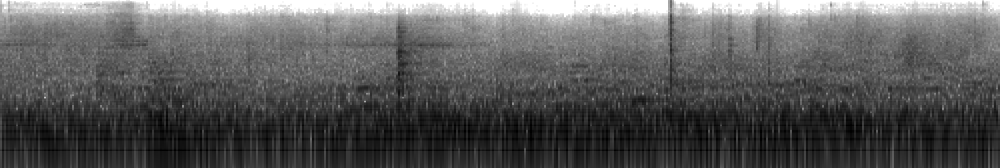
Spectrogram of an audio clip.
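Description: Steady low background rumble with two sharp metallic clicks, about four seconds in and again a little under seven seconds in, as a small drum-brake spring and the brake-shoe hardware are handled and fitted.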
